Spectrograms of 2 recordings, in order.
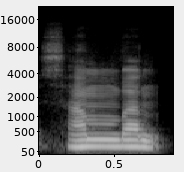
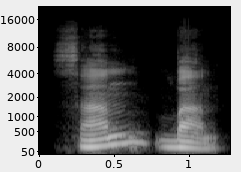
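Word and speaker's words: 三番: ৩ হচ্ছে সামবান। এইখানে লক্ষ্য করুন, সানবান, এটা সানবান হবে না, এটার উচ্চারণটা হবে সামবান। সামবান। কারণ ন আর ব যখন একসাথে হয়ে যায় তখন এটার উচ্চারণ হয় ম হিসাবে। ঠিক আছে?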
